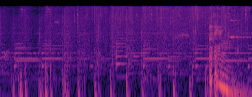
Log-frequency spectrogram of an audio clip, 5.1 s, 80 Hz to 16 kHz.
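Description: A horse's hooves clip-clop at a steady walking pace in the video game Red Dead Redemption 2, close and clear, ending in a brief neigh or whinny.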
